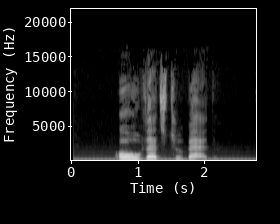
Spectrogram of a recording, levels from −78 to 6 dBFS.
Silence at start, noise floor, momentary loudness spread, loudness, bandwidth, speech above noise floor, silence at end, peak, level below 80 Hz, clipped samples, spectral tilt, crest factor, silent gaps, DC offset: 0.05 s; -36 dBFS; 13 LU; -16 LUFS; 16 kHz; 21 dB; 0 s; -2 dBFS; -34 dBFS; under 0.1%; -4 dB/octave; 16 dB; none; under 0.1%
